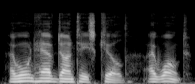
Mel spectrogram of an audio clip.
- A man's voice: Yes, male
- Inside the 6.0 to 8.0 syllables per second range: No, 5.3 syllables/s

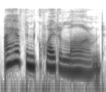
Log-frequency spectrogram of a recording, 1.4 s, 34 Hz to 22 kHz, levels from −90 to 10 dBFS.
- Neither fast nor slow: No, fast, 210 wpm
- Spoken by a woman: Yes, female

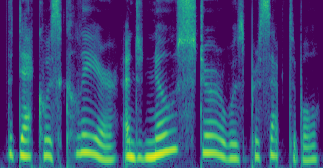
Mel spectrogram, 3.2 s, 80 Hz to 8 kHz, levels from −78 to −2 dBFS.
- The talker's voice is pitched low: No, high, 230 Hz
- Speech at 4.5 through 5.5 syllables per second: No, 4.0 syllables/s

